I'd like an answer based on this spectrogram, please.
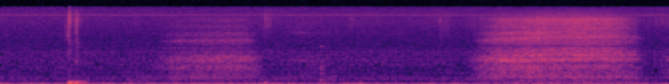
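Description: Quiet room with a soft low thump about half a second in and faint breaths, the longest one near the end.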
